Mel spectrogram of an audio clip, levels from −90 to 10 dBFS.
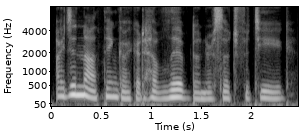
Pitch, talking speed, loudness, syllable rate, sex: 170 Hz, 265 wpm, -18 LUFS, 6.4 syllables/s, female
